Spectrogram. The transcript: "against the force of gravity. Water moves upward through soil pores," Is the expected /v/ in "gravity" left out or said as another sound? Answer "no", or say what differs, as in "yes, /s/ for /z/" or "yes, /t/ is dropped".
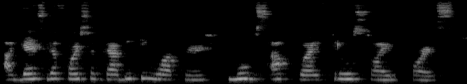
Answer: yes, /b/ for /v/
